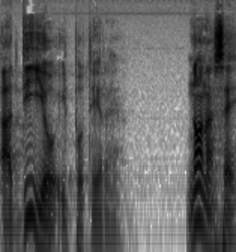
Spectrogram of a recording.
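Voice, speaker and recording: The voice carries vocal fry at a very slow pace. The background is quiet. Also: man. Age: 50s. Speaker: professor. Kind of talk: lecture. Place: hall. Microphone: handheld.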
